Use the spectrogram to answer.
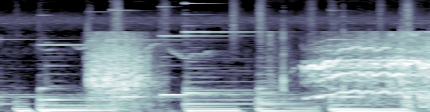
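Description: A horse about to be ridden to a town fair neighs loudly twice, each shrill whinny standing out over a steady, low, rhythmic background.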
